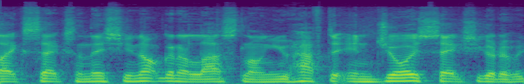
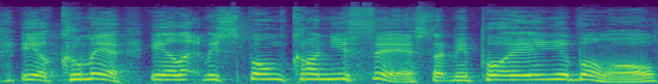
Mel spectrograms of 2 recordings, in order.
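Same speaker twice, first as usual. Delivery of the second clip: put-on West Yorkshire accent, pitched up; 8 semitones higher, 3 dB louder than usual. Showing how people talk where the speaker grew up: imitating Yorkshire speech. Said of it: "we talk like this".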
